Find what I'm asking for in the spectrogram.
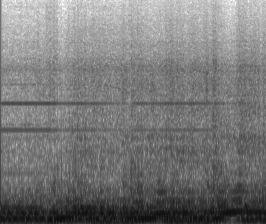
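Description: A truck engine rumbles loudly and close, its pitch rising as the throttle is pressed, with a deep steady drone throughout.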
